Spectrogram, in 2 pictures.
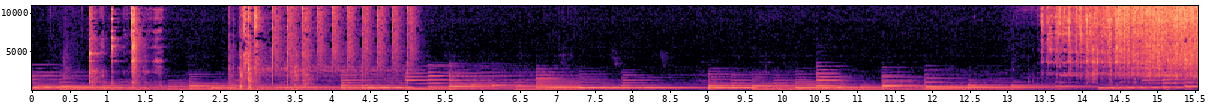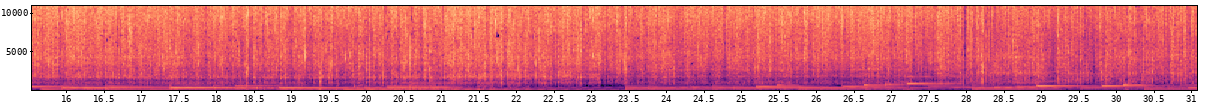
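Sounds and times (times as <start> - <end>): fish sizzling in hot oil: 13.4 - 31.0
spatula stirring: 13.4 - 31.0.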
